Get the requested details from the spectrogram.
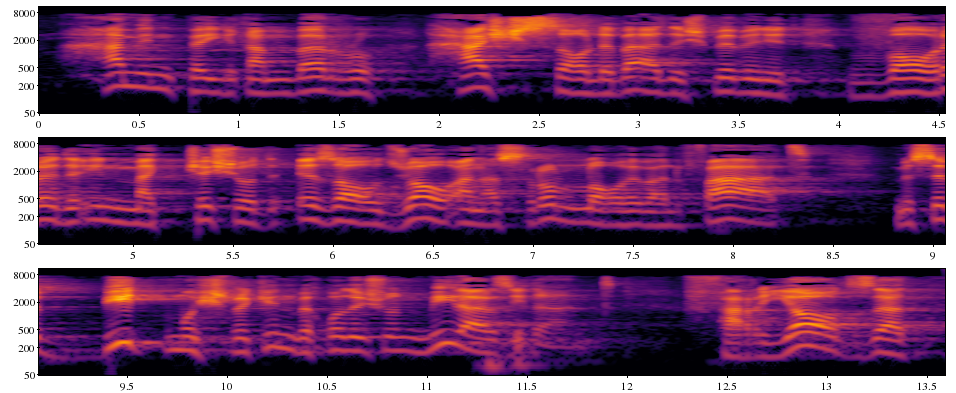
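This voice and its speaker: Older man, preacher, fairly high voice, impassioned sermon, rhetorical questions, long hall reverb, dull sound. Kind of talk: religious sermon.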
